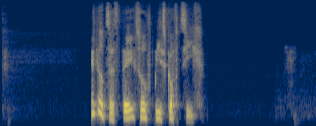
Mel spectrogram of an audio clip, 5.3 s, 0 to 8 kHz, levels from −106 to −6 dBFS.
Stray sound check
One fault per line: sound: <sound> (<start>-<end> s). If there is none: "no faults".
no faults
